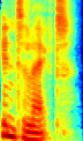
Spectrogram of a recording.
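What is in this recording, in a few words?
"intellect", British English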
